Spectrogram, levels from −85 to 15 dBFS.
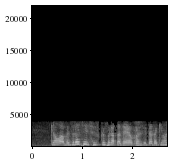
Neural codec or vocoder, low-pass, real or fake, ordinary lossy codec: none; 7.2 kHz; real; AAC, 16 kbps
